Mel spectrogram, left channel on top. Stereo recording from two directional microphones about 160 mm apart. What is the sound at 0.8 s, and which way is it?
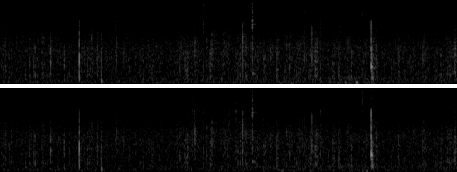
Rain on surface, 5° right (ahead or behind).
